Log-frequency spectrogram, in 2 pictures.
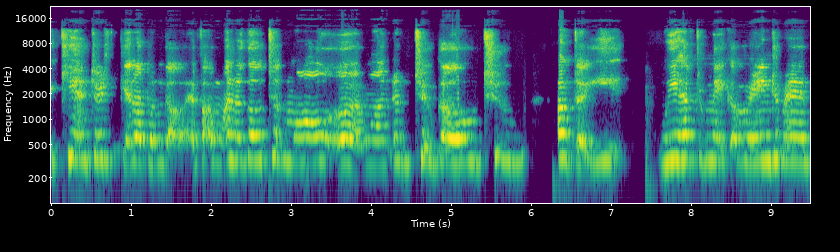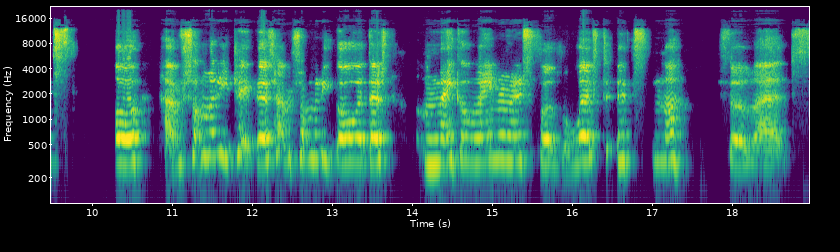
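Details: Dysarthria in a 28-year-old woman with cerebral palsy and cortical vision impairment; she has speech issues her fiancé lacks, and the host asks her to speak louder.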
